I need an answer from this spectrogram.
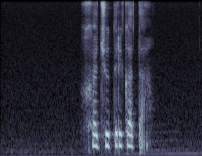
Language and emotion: Russian, neutral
